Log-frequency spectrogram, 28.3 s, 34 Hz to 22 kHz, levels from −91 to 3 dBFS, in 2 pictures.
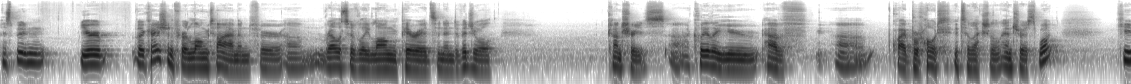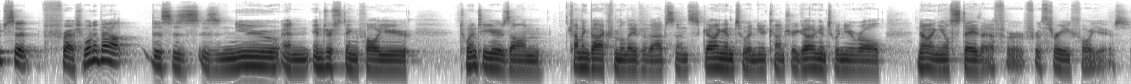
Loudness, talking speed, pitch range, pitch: -17 LUFS, 145 wpm, 110-135 Hz, 115 Hz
